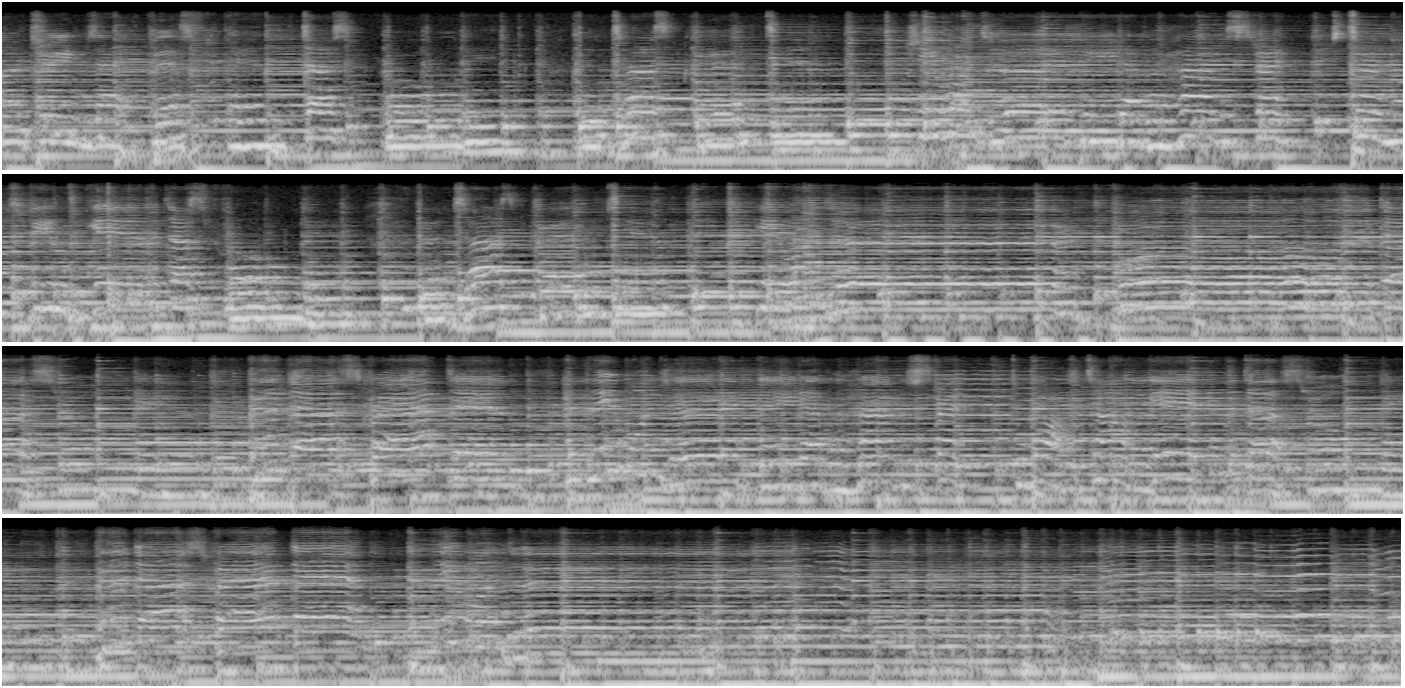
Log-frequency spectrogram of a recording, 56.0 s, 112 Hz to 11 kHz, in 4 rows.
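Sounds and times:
bluegrass string band playing: 0:00.0 - 0:56.0
electric bass: 0:00.0 - 0:56.0
strummed acoustic guitar: 0:00.0 - 0:56.0.

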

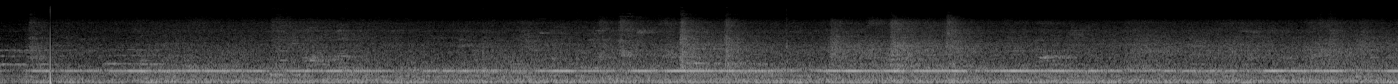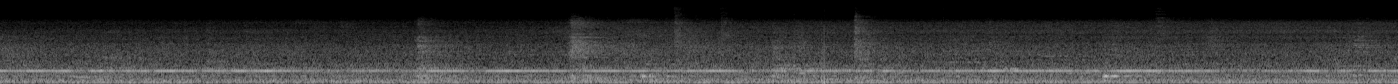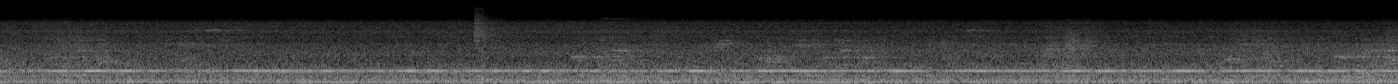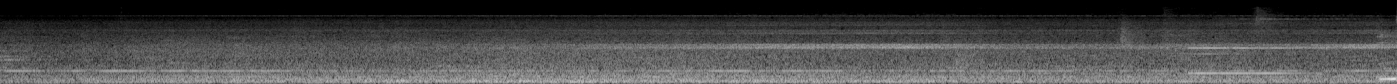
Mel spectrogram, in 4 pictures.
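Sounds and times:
train electric hum: 0:00.0 - 0:55.9
high whine: 0:47.4 - 0:55.9
short electronic tone: 0:53.8 - 0:55.9.

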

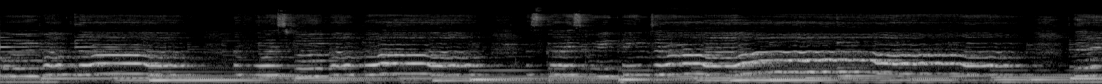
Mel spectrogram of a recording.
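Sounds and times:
harp: 0:00.0 - 0:11.0
woman singing wordless notes: 0:00.0 - 0:11.0.

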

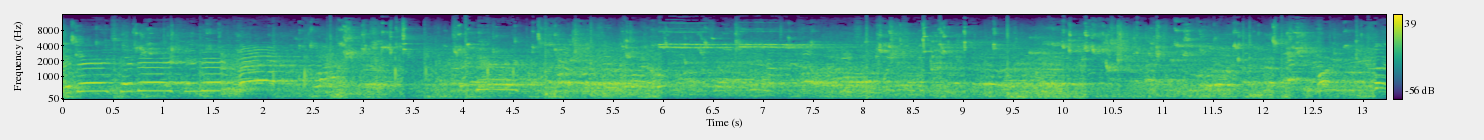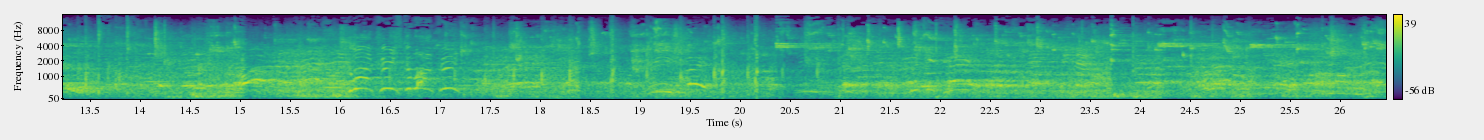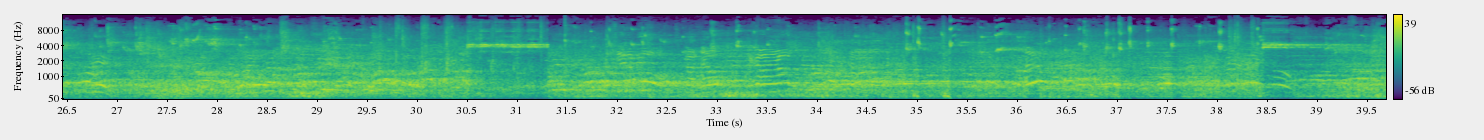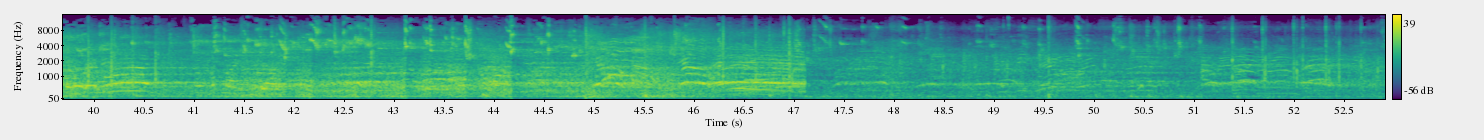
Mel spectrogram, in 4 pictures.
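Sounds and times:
sneakers squeaking: 0:00.0 - 0:51.9
basketball bouncing: 0:44.8 - 0:45.8.

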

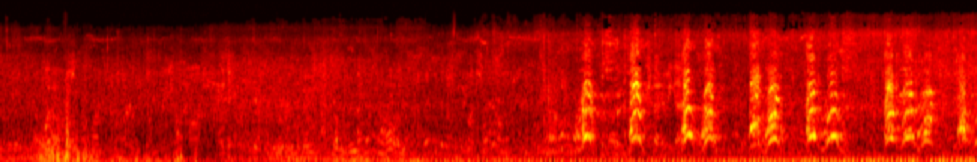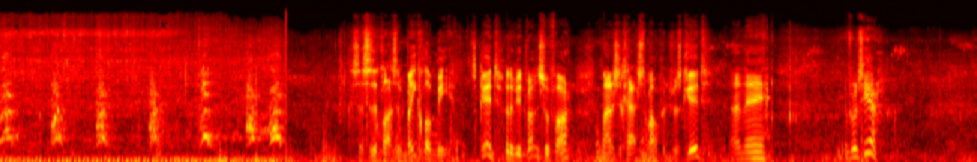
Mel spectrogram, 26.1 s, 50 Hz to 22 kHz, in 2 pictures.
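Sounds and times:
steady low rumble: 0:03.9 - 0:17.4
small dog yapping: 0:07.4 - 0:16.8.

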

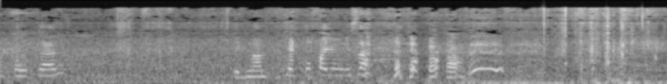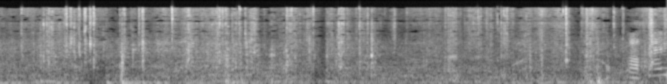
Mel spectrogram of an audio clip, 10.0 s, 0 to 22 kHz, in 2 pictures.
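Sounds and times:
plastic containers and cardboard clattering: 0:04.0 - 0:10.0.

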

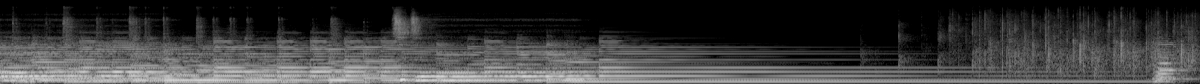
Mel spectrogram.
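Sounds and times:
electric guitar chord ringing: 0:00.0 - 0:09.5.

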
